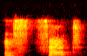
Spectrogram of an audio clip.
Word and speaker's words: Eszett: a bit weird maybe we call it estset but the pronunciation is very easy it's a sharp s yes okay we share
